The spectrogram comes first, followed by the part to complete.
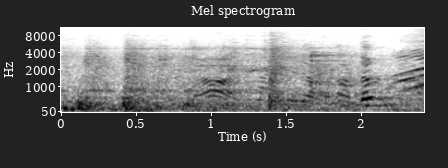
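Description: Barbells and weight plates in a busy weightlifting training hall, knocking and clanking three times, sharp and echoing, over a background of voices.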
